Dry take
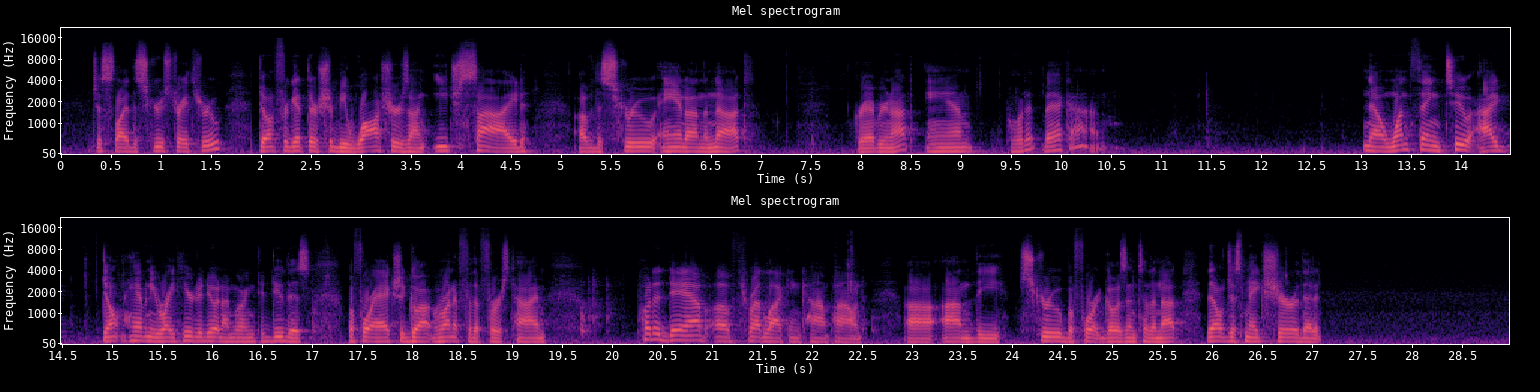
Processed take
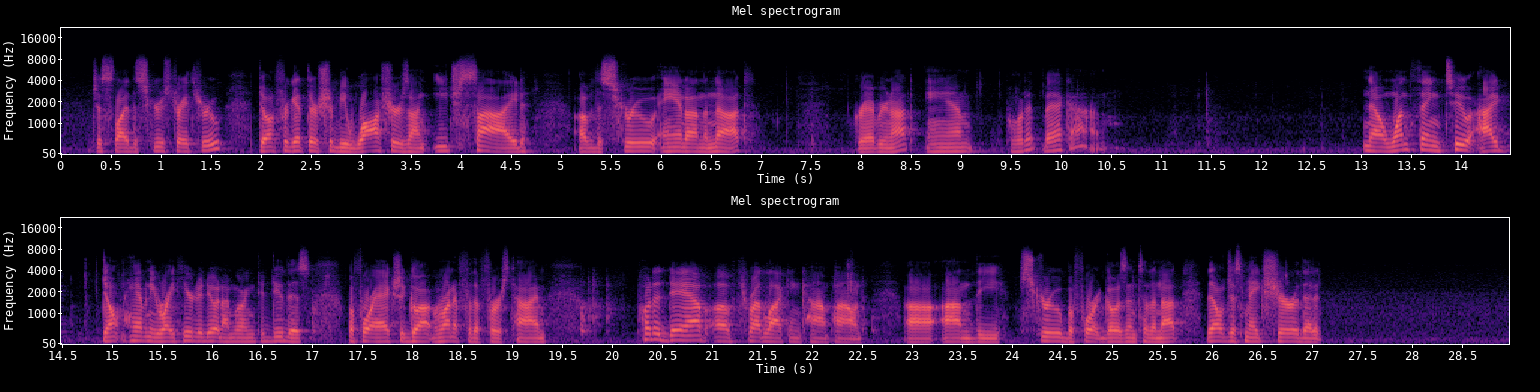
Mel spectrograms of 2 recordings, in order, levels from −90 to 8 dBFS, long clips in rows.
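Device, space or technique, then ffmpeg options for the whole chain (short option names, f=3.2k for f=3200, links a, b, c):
kitchen radio: -af "highpass=180,equalizer=f=260:t=q:w=4:g=-9,equalizer=f=540:t=q:w=4:g=-3,equalizer=f=1.2k:t=q:w=4:g=8,lowpass=f=4.5k:w=0.5412,lowpass=f=4.5k:w=1.3066,volume=5dB"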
